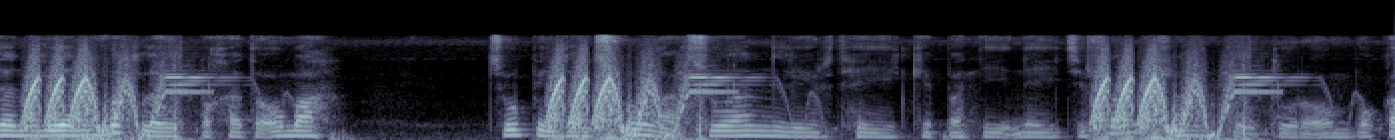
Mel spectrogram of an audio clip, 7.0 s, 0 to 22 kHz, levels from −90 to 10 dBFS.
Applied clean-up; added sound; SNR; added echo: none; Scratching (performance technique); -5 dB; none.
